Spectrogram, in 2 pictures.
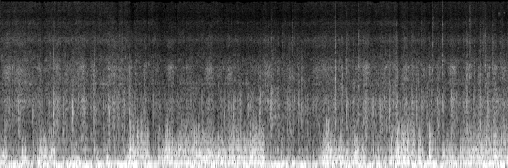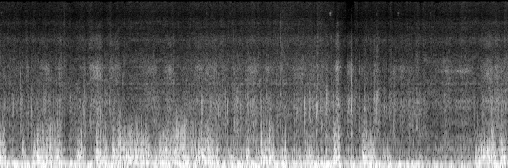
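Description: Mountain bike rolling fast down a dirt trail: wind buffets the camera microphone over a steady tyre rumble, with frequent knocks and rattles as the bike goes over bumps.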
